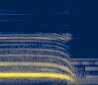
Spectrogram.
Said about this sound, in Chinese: 霸王龙吼叫着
